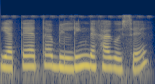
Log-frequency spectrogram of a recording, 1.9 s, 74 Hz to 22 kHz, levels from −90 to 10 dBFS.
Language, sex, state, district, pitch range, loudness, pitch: Assamese, female, Assam, Kamrup Metropolitan, 225-255 Hz, -13 LUFS, 240 Hz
